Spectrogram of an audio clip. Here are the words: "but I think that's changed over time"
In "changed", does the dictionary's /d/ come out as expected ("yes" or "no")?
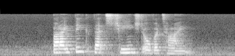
yes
